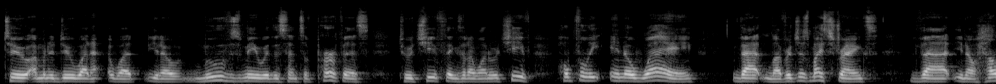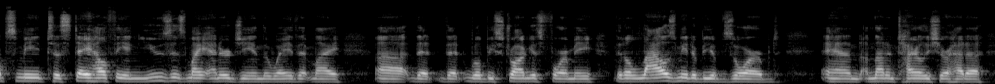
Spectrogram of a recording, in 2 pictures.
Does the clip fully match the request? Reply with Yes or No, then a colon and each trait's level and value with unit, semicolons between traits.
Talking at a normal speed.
No: fast, 210 wpm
